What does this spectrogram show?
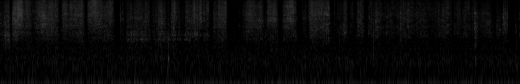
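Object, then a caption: Plastic toy tower. A large, hollow, multi-part plastic toy tower with teal spirals and pink pieces is held in the hand and wiped with a microfiber cloth using the fingertips. The sound is a quiet, continuous, bright swishing rub in irregular strokes, over a steady low hum.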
